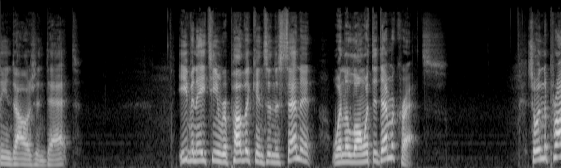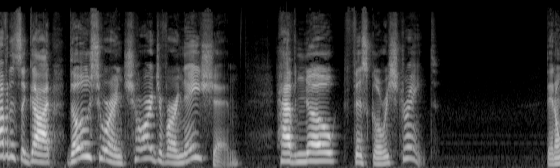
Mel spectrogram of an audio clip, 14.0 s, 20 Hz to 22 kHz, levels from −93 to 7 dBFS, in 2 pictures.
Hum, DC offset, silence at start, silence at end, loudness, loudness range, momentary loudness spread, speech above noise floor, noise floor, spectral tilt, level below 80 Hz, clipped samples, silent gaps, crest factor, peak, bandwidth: none; under 0.1%; 0 s; 0 s; -19 LUFS; 3 LU; 12 LU; 51 dB; -70 dBFS; -4 dB/octave; -64 dBFS; under 0.1%; none; 20 dB; 0 dBFS; 18 kHz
